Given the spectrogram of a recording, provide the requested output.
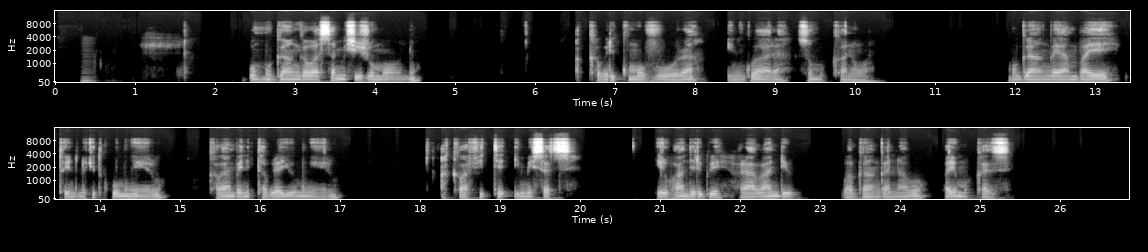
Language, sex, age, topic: Kinyarwanda, male, 18-24, health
